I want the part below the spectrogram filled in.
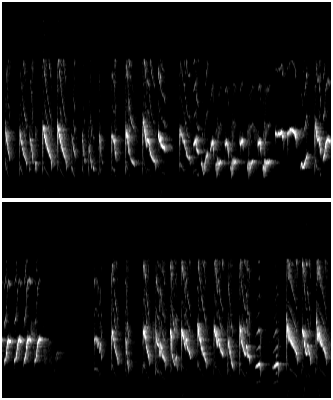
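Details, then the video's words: White-eye lure song used for trapping birds: a rapid, continuous stream of high, thin chirps and down-slurred twitters, many short notes every second, with a brief pause near the middle. "suara burung pleci pikat+isian"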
